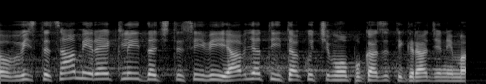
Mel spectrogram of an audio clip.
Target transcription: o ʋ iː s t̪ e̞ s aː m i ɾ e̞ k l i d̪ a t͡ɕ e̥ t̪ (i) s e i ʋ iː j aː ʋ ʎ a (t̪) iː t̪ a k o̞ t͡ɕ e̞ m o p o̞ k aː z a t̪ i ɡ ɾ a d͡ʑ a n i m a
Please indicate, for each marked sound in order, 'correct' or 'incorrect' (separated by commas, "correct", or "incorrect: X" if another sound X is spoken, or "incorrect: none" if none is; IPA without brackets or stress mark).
incorrect: e, correct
